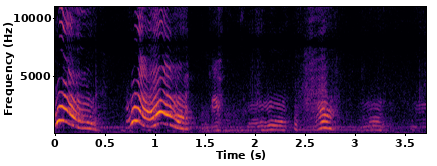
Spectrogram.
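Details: Going to bed, Doberman puppies give two loud, bending whines in quick succession, then softer, fading whimpers trail off at the end.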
